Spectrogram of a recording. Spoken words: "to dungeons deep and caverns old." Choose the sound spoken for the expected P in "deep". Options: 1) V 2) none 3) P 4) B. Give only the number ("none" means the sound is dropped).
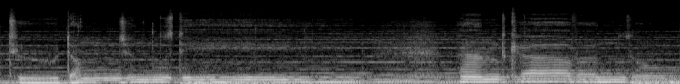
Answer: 2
